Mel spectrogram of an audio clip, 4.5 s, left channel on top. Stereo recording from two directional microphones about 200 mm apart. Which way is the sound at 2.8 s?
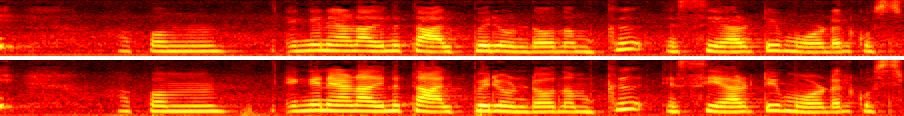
45° right (ahead or behind).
